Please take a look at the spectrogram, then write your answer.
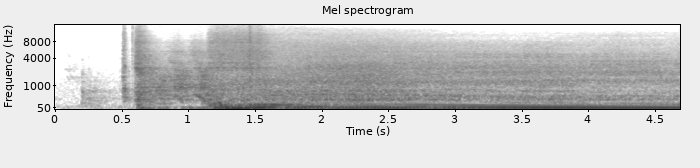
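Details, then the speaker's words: Rover CityRover first start after five months locked up: brief cranking catches quickly and settles into a steady, even idle with no stumbles or knocks. It is a healthy start, though the brakes are sticking. "we go car number one he's alive"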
